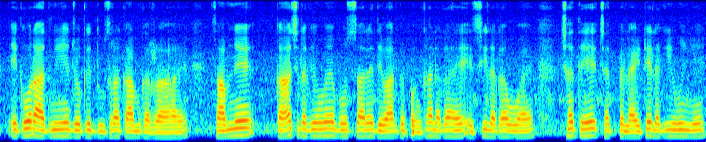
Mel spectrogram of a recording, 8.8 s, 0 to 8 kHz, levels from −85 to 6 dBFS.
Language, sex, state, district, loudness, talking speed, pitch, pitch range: Hindi, male, Bihar, Begusarai, -20 LUFS, 240 wpm, 130 Hz, 125-140 Hz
